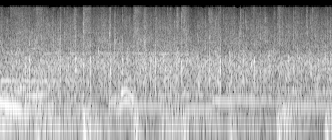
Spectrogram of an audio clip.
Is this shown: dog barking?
no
